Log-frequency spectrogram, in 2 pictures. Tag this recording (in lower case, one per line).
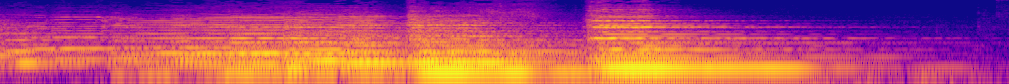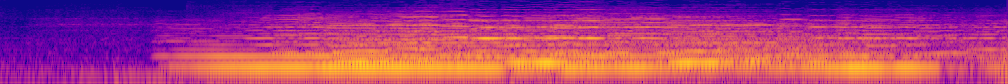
music
musical instrument
fiddle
